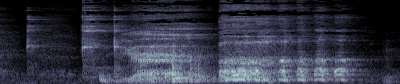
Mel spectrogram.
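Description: Beer glugging out of a glass bottle into a glass as the rest of the bottle is poured. It starts about a second in, gulps on loudly for nearly three seconds and stops just before the end.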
